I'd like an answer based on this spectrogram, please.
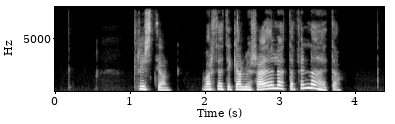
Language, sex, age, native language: Icelandic, female, 40-49, Icelandic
